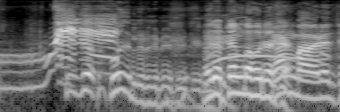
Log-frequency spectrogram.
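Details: Cat being treated for a fishbone lodged in its mouth, bone removed without surgery: loud wavering yowls rising sharply then wobbling, broken into several strained cries, with people talking and music nearby.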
